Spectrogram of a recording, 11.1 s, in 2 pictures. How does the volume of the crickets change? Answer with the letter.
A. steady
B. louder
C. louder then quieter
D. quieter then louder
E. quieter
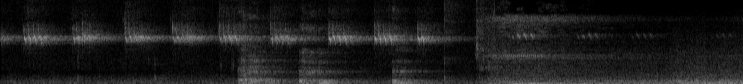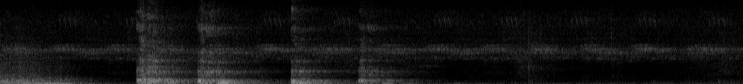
E.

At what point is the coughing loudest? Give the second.
7 s.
